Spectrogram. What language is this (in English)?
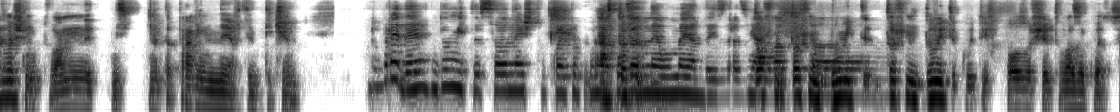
Bulgarian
